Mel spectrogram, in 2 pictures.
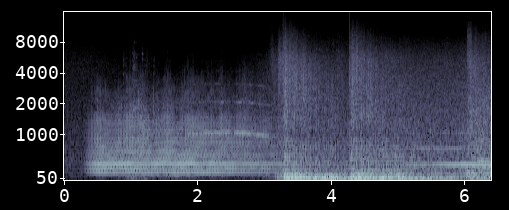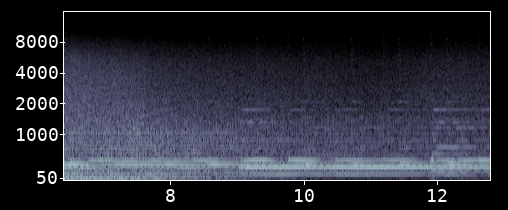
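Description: A newly invented 2,000-pound bomb explodes on a captured German battleship in a deep, loud blast, followed by two more booming impacts over a steady orchestral music bed.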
